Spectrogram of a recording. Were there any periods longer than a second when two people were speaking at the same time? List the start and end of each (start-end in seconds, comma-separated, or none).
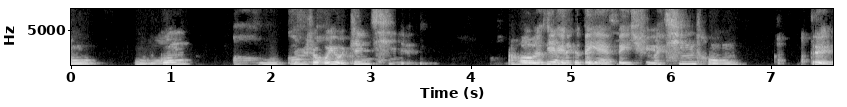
4.5-6.0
